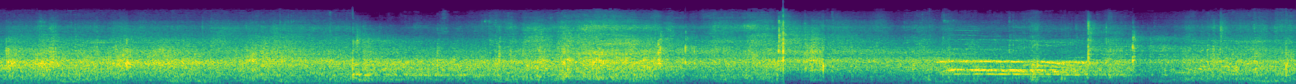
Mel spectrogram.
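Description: Ice hockey skates scraping and carving on the rink ice, with sharp clacks of sticks and puck at several points. A brief shout rises over it about two-thirds of the way through.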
